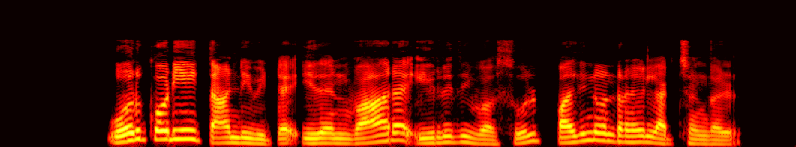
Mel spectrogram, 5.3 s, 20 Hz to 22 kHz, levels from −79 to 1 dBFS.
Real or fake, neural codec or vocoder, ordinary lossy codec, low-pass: fake; codec, 16 kHz, 4 kbps, FreqCodec, larger model; none; 7.2 kHz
